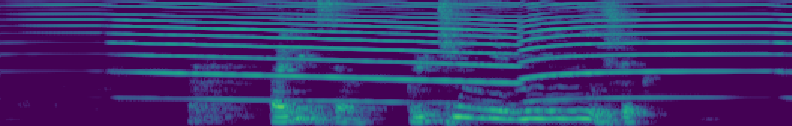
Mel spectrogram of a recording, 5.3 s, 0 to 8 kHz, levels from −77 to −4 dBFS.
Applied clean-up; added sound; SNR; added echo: classical method WPE with log-MMSE.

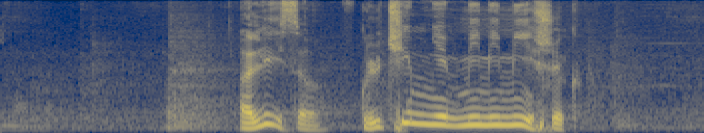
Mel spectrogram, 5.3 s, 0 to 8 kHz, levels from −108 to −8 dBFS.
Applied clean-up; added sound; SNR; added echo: none; none; none; none.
